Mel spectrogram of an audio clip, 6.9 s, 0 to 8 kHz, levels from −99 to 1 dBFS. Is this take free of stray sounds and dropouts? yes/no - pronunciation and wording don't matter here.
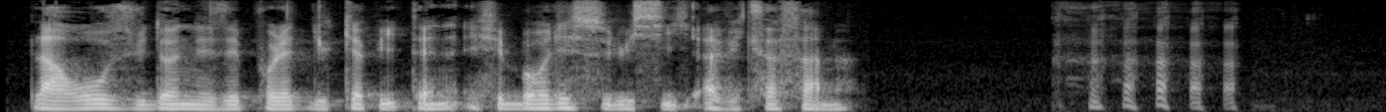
no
